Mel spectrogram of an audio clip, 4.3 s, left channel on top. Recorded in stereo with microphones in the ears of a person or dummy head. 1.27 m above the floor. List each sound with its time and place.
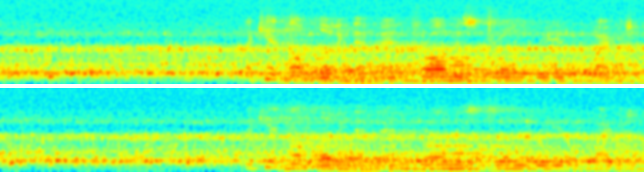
1.6 s a man speaking: 30° left (ahead or behind), 3.5 m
